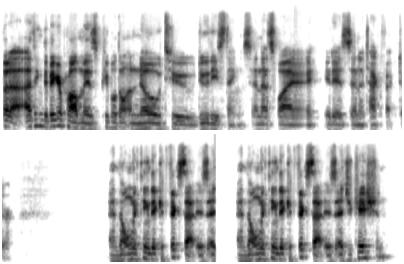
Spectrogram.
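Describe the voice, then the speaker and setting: A man's voice: lowish voice, expressive, quick pace. A man co-hosting a casual live talk show who jokes and teases the others. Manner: joking, teasing. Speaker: podcast co-host.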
